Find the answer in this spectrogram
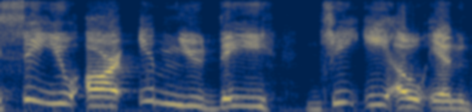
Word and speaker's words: curmudgeon: are you going to say by the way c-u-r-m-u-d-g-e-o-n curmudgeon for those of you that don't know how to print it spell it pronounce it or spell it or say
